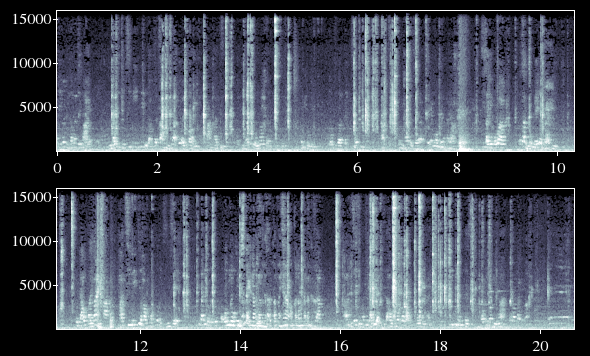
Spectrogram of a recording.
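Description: Small metal and glass parts of a ceiling lamp clink and click.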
